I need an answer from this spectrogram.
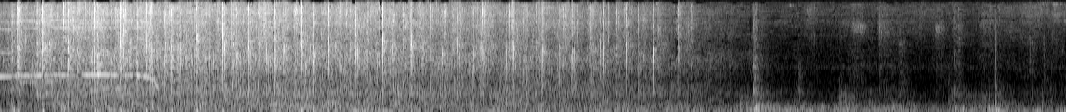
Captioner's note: applause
